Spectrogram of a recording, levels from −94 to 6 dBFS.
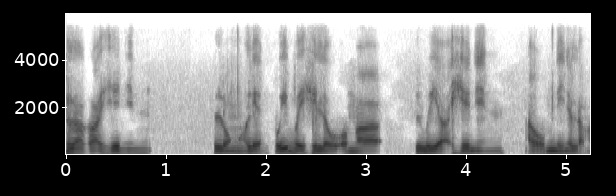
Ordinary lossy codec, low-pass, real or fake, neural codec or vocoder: none; 5.4 kHz; real; none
